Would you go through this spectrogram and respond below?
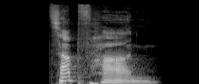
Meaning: tap (device to obtain liquids), spigot (plug of a faucet or cock)
- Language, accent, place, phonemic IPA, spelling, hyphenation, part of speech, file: German, Germany, Berlin, /ˈt͡sap͡fˌhaːn/, Zapfhahn, Zapf‧hahn, noun, De-Zapfhahn.ogg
